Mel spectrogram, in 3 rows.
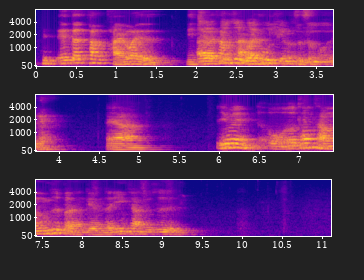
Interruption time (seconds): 2.0 s

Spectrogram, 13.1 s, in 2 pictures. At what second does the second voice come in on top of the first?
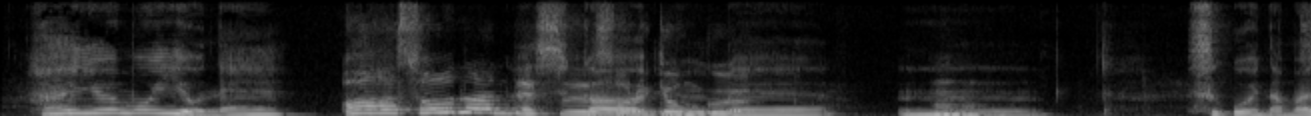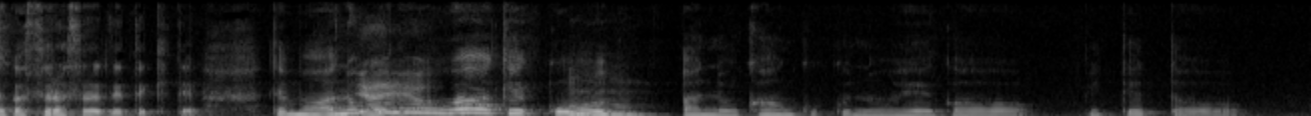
2.6 s

